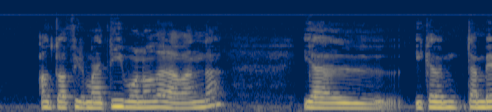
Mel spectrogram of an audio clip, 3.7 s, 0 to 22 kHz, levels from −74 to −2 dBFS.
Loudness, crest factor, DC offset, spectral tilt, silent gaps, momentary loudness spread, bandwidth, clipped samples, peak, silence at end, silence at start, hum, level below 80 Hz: -25 LUFS; 14 dB; under 0.1%; -7 dB/octave; none; 10 LU; 13.5 kHz; under 0.1%; -10 dBFS; 0 s; 0.3 s; none; -58 dBFS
